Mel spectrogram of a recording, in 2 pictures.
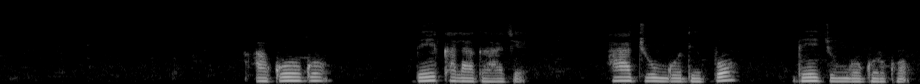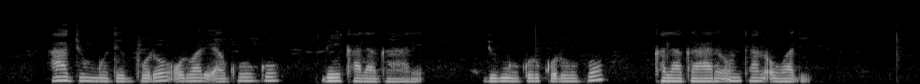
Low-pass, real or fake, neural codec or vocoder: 7.2 kHz; real; none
